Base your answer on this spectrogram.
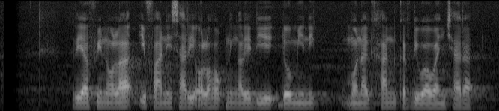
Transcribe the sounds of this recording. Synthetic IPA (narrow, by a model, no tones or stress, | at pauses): riafinolaifanisaɾiʔɔ̰lɔɦɔk̚niŋalididominik̚mɔnaɡhankɨrdiwawaɲt͡ʃaɾa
